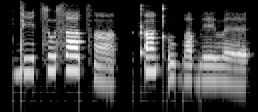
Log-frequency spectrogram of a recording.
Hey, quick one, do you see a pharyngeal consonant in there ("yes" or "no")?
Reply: no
